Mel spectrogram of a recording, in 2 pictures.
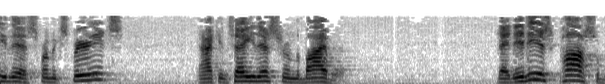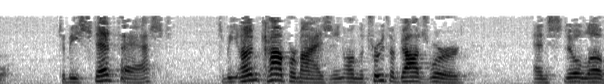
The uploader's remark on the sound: Ketha Heights Baptist Church ~ Live Broadcast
